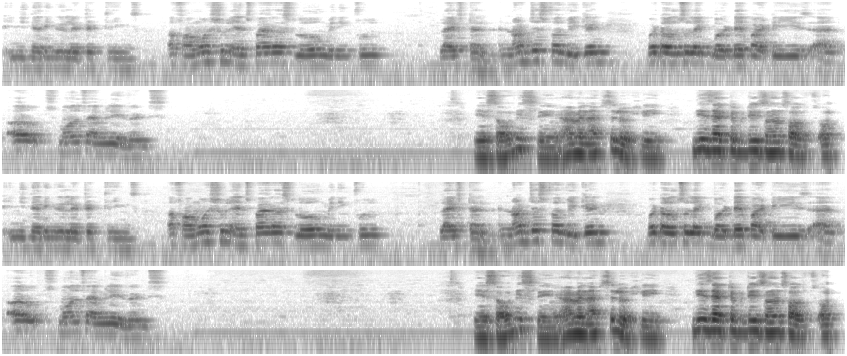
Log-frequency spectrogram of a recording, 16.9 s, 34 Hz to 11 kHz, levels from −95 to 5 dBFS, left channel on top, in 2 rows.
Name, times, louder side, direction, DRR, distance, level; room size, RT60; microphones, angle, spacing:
voice 1, 0.0-1.4 1.7-3.8 4.4-10.0, right 2 dB, 35° right, 0.3 m, -37 dB
voice 2, 13.2-15.1 15.3-16.7, right 2 dB, 80° right, 0.6 m, -27 dB
2.7 x 2.1 x 3.0 m
head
